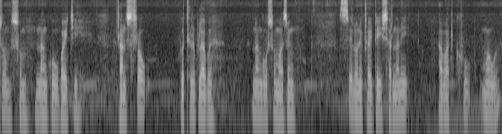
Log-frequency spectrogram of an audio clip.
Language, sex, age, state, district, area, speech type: Bodo, male, 30-45, Assam, Baksa, urban, spontaneous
